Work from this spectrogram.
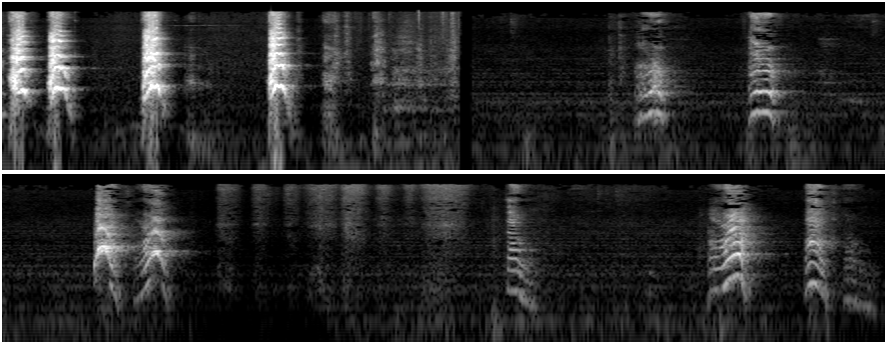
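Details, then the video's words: Puppies barking: a run of short, high, sharp yaps, four quick ones in the first two seconds, then scattered single or paired barks every second or two, with quiet gaps between. "LADRIDOS de PERROS CACHORROS"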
